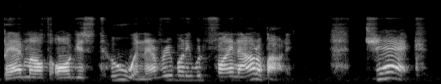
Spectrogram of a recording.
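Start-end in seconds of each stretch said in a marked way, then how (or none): 3.6-4.3 scolding. A narrator's reading. Mother scolds silent son.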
